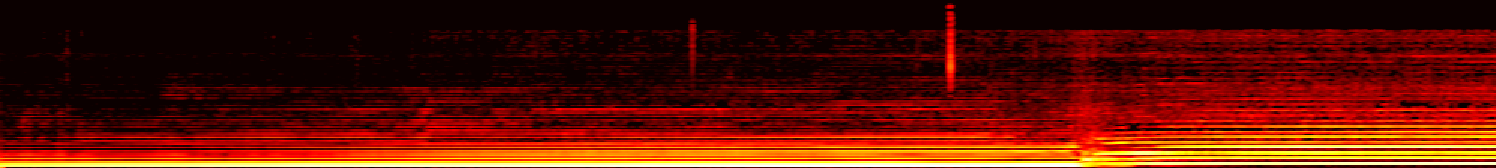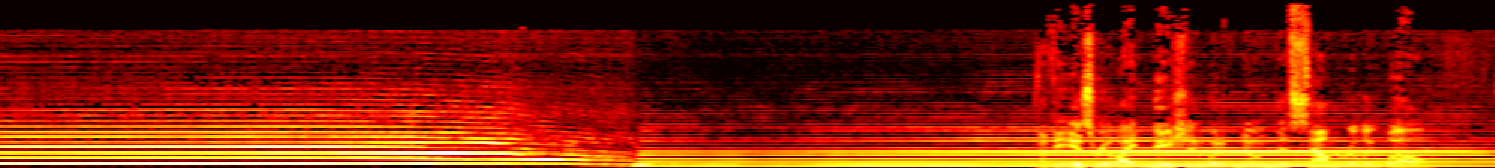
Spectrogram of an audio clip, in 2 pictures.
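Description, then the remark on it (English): A relatively small ram's horn shofar blares in long, loud sustained blasts, jumping up in pitch midway and dropping back, then breaking into a burst of short, rapid staccato notes at the end. “the sound of a shofar, and it's an instrument that was made from the horn of a ram.”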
